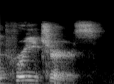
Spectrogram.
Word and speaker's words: Preatures: the band's names because it's not as it sound it's it's like it's spelled like uh creatures but with a p in Fr so creatures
